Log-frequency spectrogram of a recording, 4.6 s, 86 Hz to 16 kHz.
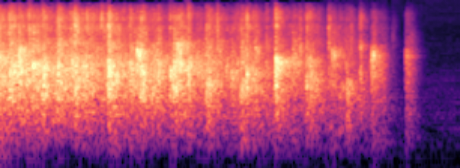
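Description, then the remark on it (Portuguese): An audience at a religious gathering on New Year's Eve 2022 applauds the Lord steadily for about four seconds, dense overlapping claps, then the clapping thins out and stops abruptly with a last few scattered claps. “Aplauda ao Senhor, não é para mim não, é para o Senhor.”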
